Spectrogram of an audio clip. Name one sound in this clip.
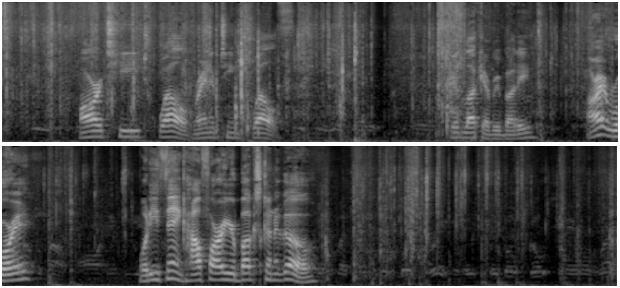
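Foil wrappers crinkle and tear as packs are ripped open.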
